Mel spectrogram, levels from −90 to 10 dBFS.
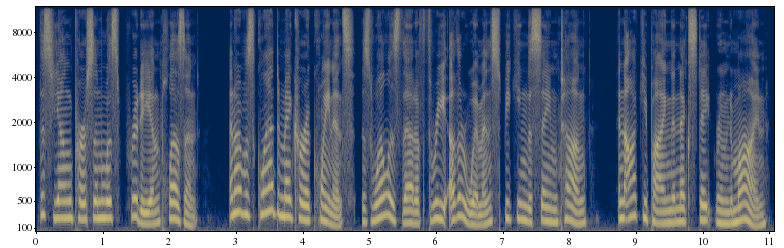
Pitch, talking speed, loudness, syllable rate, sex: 215 Hz, 185 wpm, -15 LUFS, 4.8 syllables/s, female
